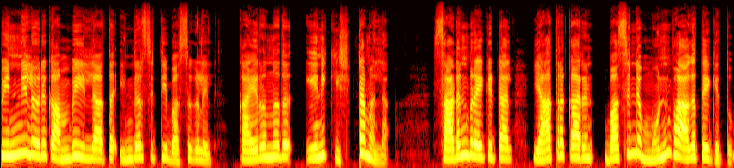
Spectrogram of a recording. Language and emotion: Malayalam, disgusted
